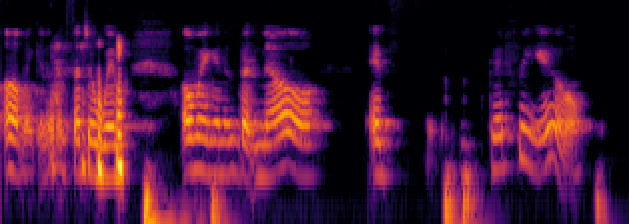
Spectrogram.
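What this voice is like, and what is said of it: Emotional, choked-up speech. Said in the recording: “I'm literally getting emotional. So sorry, why am I getting emotional?”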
